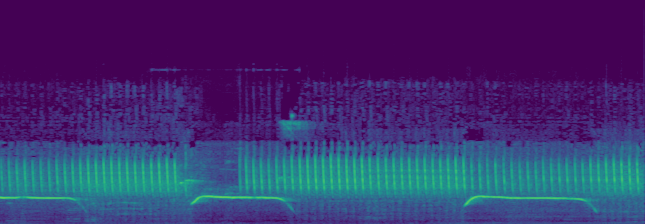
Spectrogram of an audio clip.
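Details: Nonstop ngebren singing of an Indonesian plain prinia (ciblek sawah): a steady, high, insect-like pulsed buzz, with three prolonged level whistles that rise sharply at onset and fall at the end.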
